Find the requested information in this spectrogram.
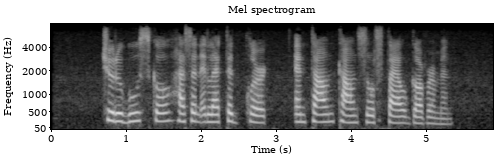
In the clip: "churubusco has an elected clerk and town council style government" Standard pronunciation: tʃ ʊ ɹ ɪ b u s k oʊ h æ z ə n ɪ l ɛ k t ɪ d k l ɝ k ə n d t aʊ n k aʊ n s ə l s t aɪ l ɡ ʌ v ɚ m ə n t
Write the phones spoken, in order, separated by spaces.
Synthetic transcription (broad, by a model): tʃ ʊ ɹ ɪ b u s k oʊ h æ s ə n ɪ l ɛ k t ɪ d k l ɝ k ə n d t aʊ n k aʊ n s ə l s t aɪ l ɡ ʌ v ɚ m ə n t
